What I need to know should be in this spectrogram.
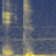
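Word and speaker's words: へ: So he pronounced e when used as particle direction marker shows direction of movement.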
